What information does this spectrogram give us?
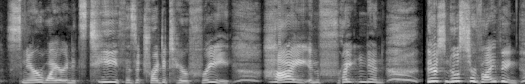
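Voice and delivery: breathless panic building; panicked gasping. Acted. Keith caught in panic, gasping like a trapped animal.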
